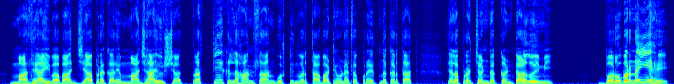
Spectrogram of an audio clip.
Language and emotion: Marathi, angry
